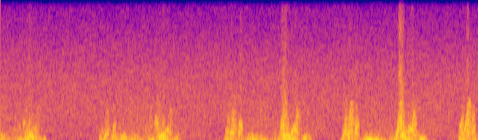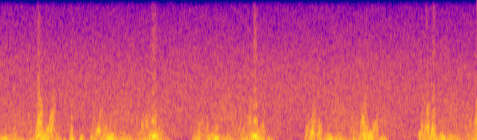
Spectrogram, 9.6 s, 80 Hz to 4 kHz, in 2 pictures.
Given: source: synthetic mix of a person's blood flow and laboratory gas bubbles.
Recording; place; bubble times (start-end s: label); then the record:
Doppler ultrasound of blood flow; precordium
no bubbles
From the record:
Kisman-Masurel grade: 000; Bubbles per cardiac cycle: 0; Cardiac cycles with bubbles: 0%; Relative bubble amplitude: no bubbles discernible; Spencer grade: 0 (complete lack of bubble signals)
